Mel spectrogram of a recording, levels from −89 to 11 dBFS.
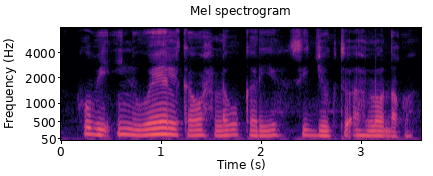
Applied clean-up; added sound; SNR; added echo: none; none; none; none.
